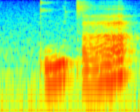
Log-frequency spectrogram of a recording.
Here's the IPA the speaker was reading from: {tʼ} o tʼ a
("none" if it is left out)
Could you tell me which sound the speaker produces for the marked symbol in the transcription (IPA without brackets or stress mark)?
kʼ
